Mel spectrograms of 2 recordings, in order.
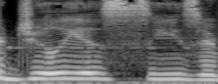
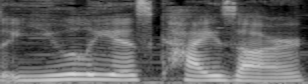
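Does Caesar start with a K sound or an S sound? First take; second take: S sound; K sound. First: Caesar begins with a soft s sound. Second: Caesar begins with a hard k sound. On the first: This is the usual modern English pronunciation. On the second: This is the reconstructed ancient pronunciation.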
